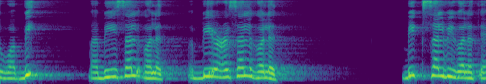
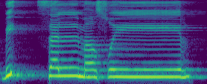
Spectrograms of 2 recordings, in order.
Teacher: حمزہ سے پہلے والے حرف کو جھٹکا دے کے پڑھا جائے گا، یعنی کہ با ہے تو با کو ہم جھٹکا دے کے پڑھیں گے وبیسل غلط، وبیعسل غلط، بکسل بھی غلط ہے، اینڈ پہ خواہ کی آواز بھی نکالے ہوتے ہیں، بکسل بھی پڑھے ہوتے ہیں، غلط ہے، بی جھٹکا دینا ہے آپ نے اس کو، بئسل مصیر۔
